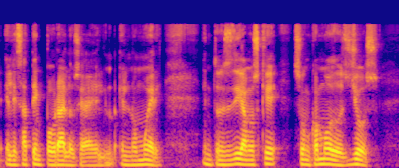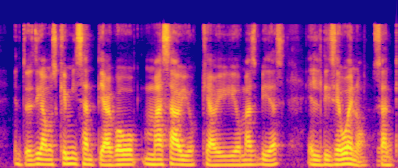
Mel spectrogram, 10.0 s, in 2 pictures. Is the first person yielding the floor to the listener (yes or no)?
no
